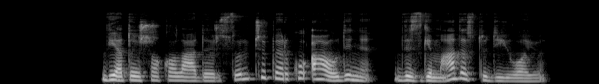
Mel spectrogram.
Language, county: Lithuanian, Kaunas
